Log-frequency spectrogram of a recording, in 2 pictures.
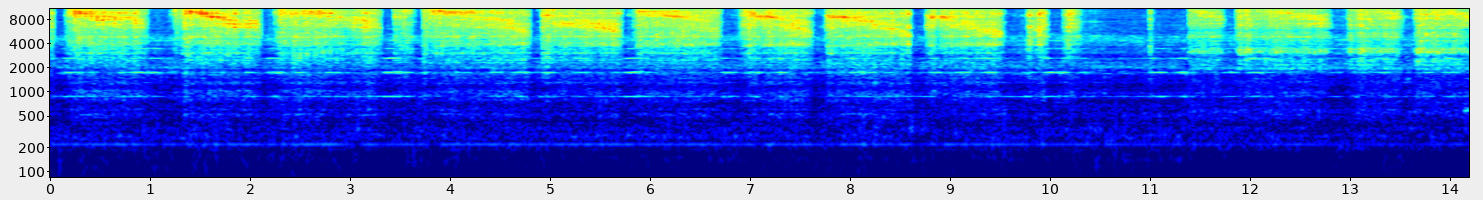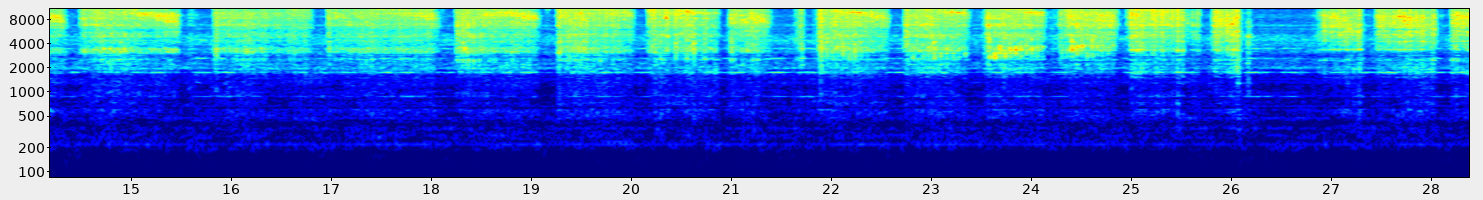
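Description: Wood lathe running with a steady hum while a hand-held tool rubs against the spinning segmented wooden cylinder: a rough hiss broken by many brief gaps as contact lifts and returns.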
